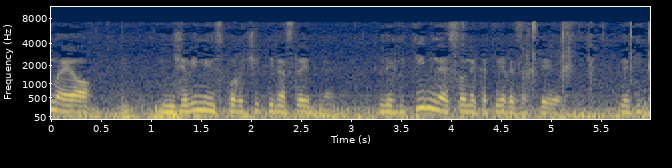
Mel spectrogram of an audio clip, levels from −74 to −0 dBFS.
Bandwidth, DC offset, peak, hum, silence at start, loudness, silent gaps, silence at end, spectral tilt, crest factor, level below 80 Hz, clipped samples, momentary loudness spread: 7.6 kHz; under 0.1%; -2 dBFS; none; 0 s; -18 LUFS; none; 0 s; -6.5 dB/octave; 14 dB; -24 dBFS; under 0.1%; 8 LU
